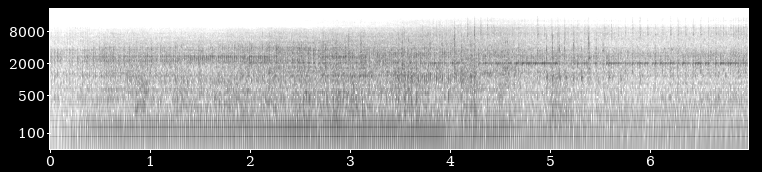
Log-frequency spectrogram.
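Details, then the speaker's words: Custom diesel-swapped Power Wheels with CVT, full throttle climbing a steeper hill: steady low diesel drone, pitch sagging and barely rising as it labours; owner suspects it needs a bigger rear gear or softer CVT springs. "Okay. uphill. It struggles. I was full throttle the whole time. It's really struggled to get it up."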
